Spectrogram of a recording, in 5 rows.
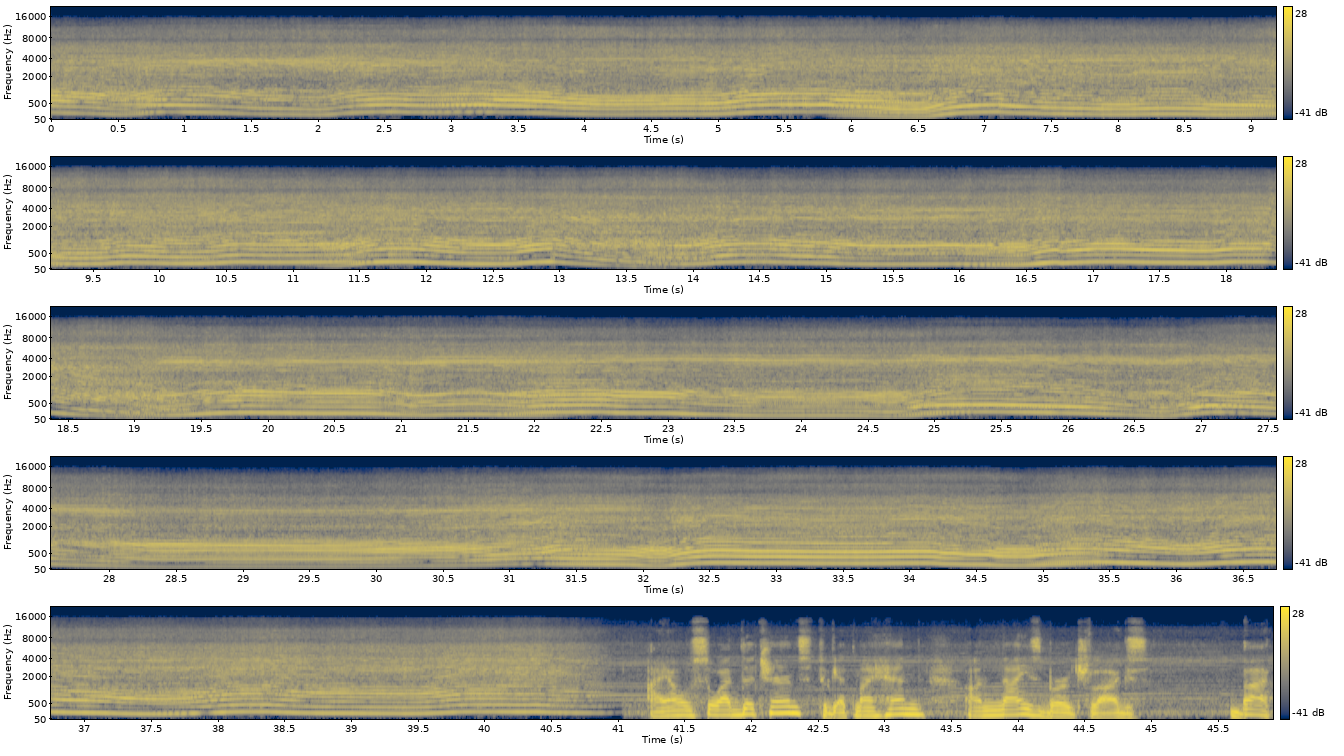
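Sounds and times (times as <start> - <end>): chainsaw cutting logs: 0.0 - 45.9.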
